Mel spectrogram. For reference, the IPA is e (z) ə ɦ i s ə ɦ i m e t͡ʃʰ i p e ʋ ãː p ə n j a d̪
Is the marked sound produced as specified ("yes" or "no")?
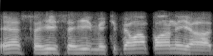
no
